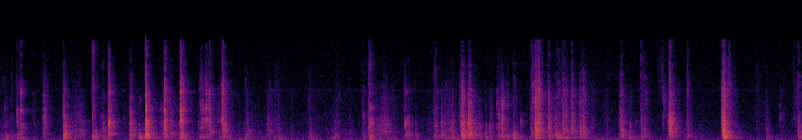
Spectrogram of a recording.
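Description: Thin sheet-metal rear I/O shield clicking and tapping against the steel case's rear opening as it is pushed and worked into place, a run of light, irregular clicks with a few sharper ones.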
